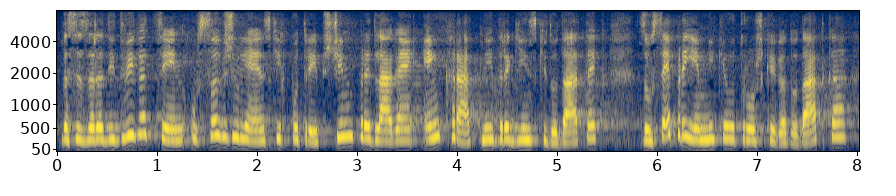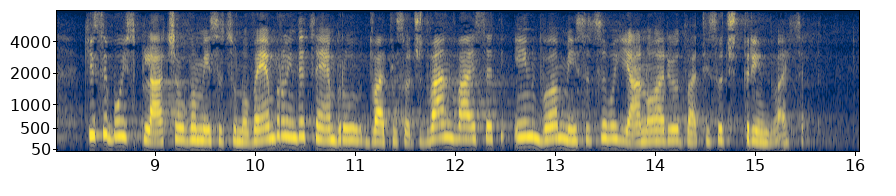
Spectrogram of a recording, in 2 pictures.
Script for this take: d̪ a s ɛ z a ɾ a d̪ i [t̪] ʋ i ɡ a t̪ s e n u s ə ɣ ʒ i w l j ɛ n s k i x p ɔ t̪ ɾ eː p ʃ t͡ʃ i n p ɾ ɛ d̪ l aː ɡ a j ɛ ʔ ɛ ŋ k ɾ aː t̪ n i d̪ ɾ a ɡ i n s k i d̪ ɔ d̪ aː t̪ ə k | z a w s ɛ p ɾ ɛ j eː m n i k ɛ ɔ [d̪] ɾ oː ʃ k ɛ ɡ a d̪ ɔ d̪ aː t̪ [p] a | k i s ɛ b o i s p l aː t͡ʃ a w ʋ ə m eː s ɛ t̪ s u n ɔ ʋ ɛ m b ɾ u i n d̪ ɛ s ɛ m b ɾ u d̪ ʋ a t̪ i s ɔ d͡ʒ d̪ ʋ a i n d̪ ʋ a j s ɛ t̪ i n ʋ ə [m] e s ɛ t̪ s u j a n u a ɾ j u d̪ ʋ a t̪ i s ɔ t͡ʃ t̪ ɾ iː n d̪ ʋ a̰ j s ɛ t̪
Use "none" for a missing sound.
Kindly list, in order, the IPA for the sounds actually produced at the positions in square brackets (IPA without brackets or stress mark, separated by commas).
d̪, t̪, k, m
